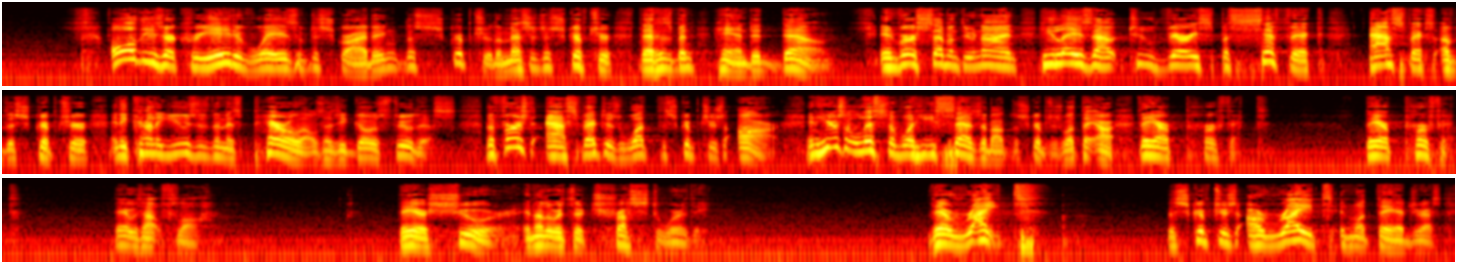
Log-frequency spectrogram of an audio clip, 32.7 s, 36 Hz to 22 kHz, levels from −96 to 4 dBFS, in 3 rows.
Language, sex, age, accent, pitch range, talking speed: English, male, 50-69, American, 110-165 Hz, 175 wpm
